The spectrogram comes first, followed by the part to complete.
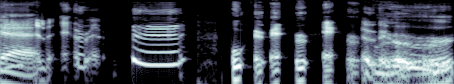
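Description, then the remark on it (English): A person growls and roars with the voice, mimicking a big dinosaur: a rough opening bellow, a sustained wavering tone, then a run of short, punchy grunts ending in a long, throaty rumble. “Oh, imagine the fucking T-Rex like roaring, but to bother them.”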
